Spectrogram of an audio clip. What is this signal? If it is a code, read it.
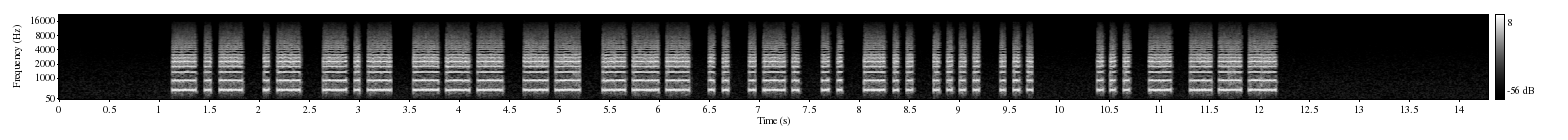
Morse code (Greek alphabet), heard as a buzzer, hand-sent with a straight key, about 18 wpm. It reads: ΚΑΚΟΜΟΙΡΙΔΗΣ ΣΤΟ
